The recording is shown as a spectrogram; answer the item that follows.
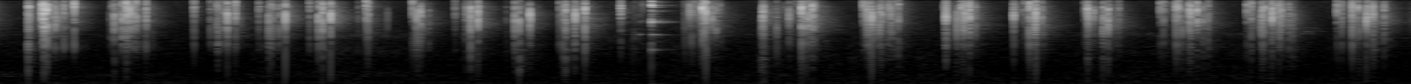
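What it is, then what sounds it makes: Empty glass wine bottle. The textured surface of an empty glass wine bottle is scratched in a quick, steady series of short, crunchy, grinding strokes. Each stroke is bright and high with almost no low end, and the sound stops dry with no ringing between strokes.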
